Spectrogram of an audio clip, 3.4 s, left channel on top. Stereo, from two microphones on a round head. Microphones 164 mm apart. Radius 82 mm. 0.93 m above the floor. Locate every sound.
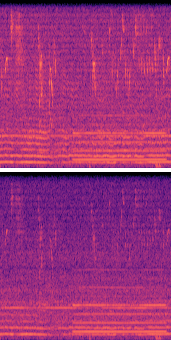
0.0 s an insect: 75° left (ahead or behind)
1.4 s a flute: 5° right (ahead or behind)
